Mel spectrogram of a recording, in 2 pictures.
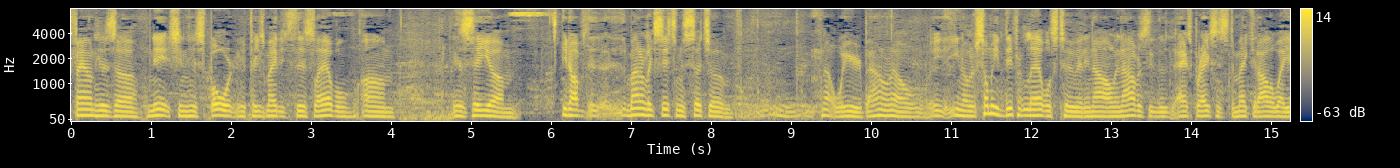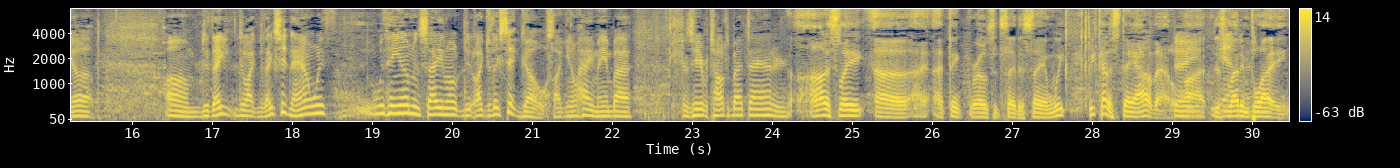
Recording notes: Live at the Rocket City Trash Pandas store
